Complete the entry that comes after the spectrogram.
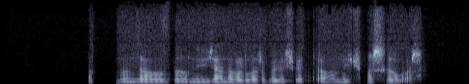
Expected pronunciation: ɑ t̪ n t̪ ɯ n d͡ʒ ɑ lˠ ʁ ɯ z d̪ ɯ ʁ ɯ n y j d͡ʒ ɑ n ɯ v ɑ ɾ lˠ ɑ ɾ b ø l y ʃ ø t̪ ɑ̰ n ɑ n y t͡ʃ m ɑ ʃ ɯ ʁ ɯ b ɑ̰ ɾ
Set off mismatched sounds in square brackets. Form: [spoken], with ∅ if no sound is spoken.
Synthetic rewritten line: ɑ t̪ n [d̪] ɯ n d͡ʒ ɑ lˠ ʁ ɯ z d̪ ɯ ʁ ɯ n y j d͡ʒ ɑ n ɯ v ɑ ɾ lˠ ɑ ɾ b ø l y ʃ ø t̪ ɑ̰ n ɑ n y t͡ʃ m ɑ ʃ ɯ ʁ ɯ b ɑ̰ ɾ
